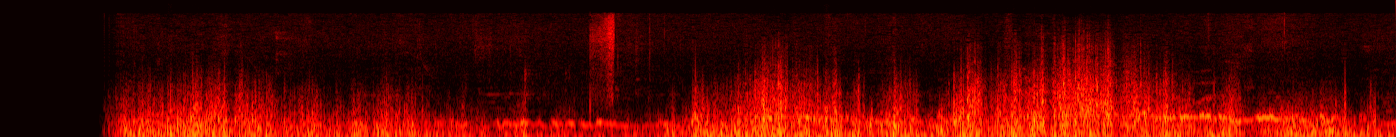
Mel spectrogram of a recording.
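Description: Strong cold wind buffeting the microphone on Parasnath hill at Sammed Shikharji in a loud, continuous roar, with gusts rising and falling throughout.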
